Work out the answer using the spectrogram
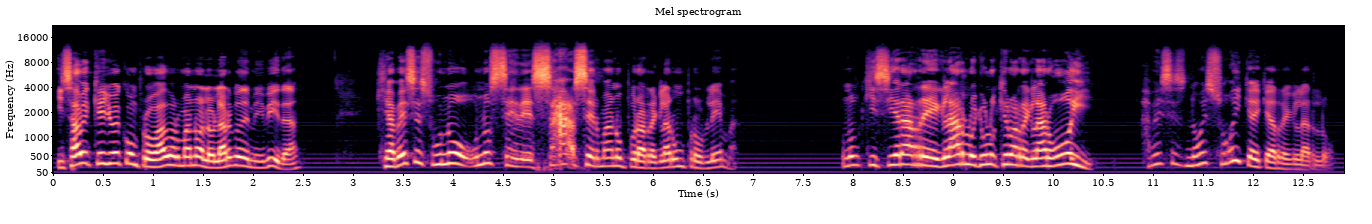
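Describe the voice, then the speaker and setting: A man's voice: very high-pitched, expressive, normal speed, a bit bright. A man preaching a sermon as pastor of a church congregation, earnest and emphatic, often calling his listeners "brother".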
